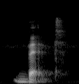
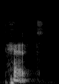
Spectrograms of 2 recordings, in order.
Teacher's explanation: The sound b is voiced because it makes the vocal cords vibrate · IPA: /bet/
